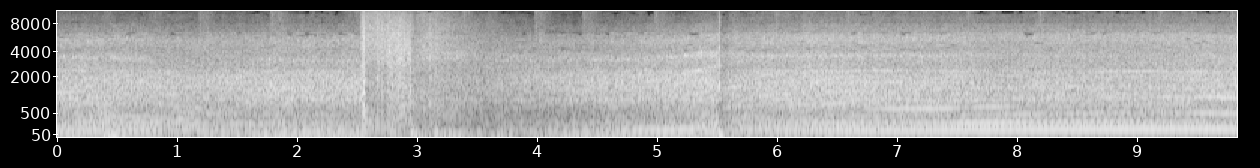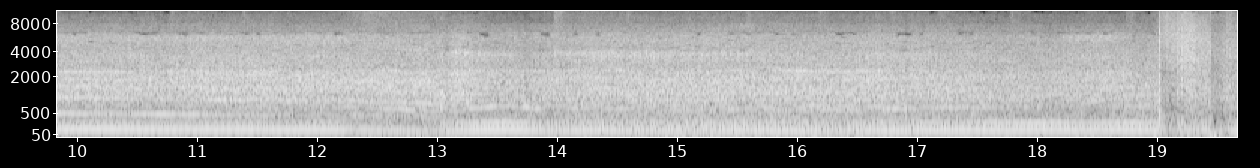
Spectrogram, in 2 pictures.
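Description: M2A2 Bradley's diesel engine running, its pitch drifting slowly up and down, with one sharp bang about three seconds in.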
